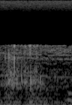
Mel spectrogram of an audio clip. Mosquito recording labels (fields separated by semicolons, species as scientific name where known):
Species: mosquito; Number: one; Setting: cup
